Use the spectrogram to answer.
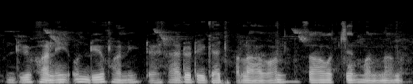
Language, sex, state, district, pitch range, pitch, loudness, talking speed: Chakma, male, Tripura, Unakoti, 95-110 Hz, 100 Hz, -22 LUFS, 160 wpm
